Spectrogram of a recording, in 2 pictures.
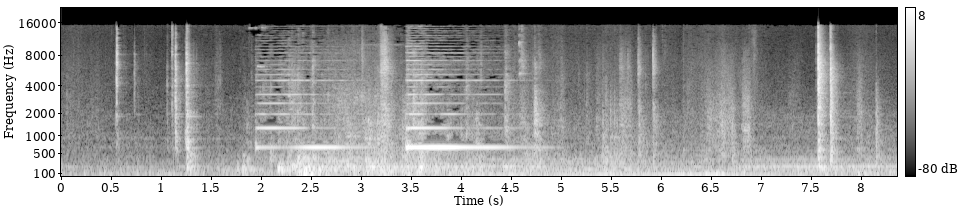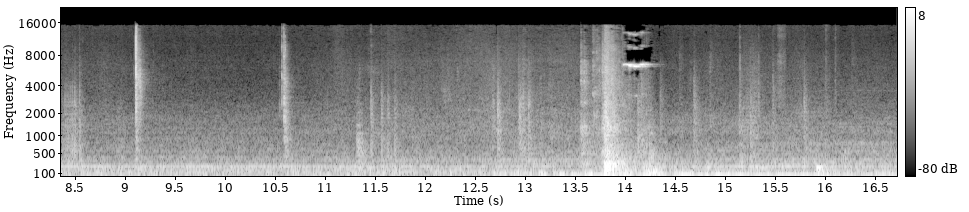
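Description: Building elevator in use: two steady electronic beeps, the second longer, then the car running with a low steady rumble, scattered clicks and knocks, and a loud bang about 14 s in. The uploader calls these elevators loud and in need of some help.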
